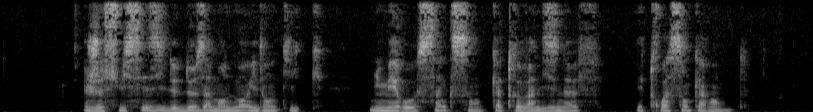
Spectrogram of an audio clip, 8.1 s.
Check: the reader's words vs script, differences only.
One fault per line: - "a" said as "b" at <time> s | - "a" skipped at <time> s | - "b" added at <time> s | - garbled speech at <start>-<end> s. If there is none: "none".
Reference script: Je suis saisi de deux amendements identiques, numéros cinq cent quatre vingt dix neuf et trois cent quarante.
none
